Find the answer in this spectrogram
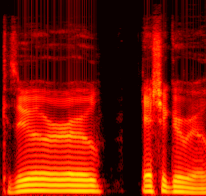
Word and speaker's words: Kazuo Ishiguro: Kazuo Ishiguro. There you go. It's kind of like it's spelled.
